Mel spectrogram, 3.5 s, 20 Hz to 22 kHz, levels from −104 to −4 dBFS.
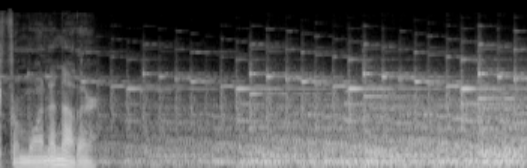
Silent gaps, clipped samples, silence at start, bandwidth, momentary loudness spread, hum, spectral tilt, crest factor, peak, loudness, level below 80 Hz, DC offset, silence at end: none; under 0.1%; 0 s; 13 kHz; 13 LU; none; -7 dB/octave; 16 dB; -10 dBFS; -28 LUFS; -48 dBFS; under 0.1%; 0 s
